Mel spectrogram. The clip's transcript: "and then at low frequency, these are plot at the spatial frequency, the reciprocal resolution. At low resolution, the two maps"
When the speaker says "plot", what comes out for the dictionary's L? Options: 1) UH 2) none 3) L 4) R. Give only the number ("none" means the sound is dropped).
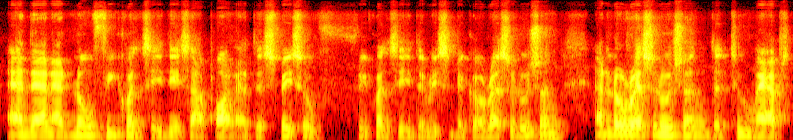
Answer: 2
